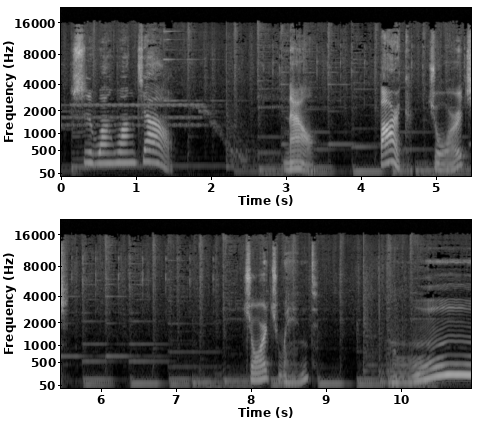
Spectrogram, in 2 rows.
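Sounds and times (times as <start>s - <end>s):
speech: 0.2s - 1.6s, 3.0s - 3.5s, 4.2s - 5.6s, 8.0s - 9.0s, 10.1s - 10.6s
person imitating a cow mooing: 9.8s - 10.9s.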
